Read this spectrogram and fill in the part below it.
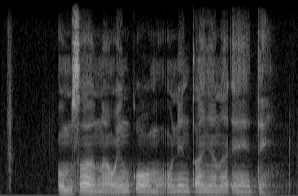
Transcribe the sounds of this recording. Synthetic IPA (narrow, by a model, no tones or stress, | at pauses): um̩sanawɛŋkʼɔmɔ̰ʔṵnɛntʼaɲanaʔɛːd̥ʱɛ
